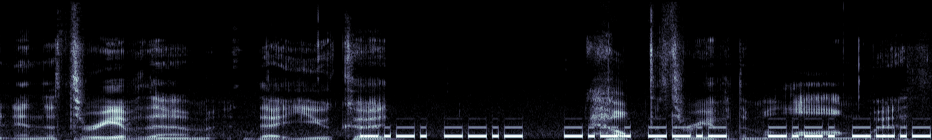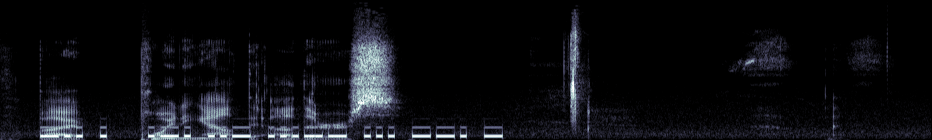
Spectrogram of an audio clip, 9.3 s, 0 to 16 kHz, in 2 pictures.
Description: Morse code, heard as a keyed tone, machine-sent, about 40 wpm, 490 Hz, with speech in English. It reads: CQ CQ CQ DE RU3SGT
